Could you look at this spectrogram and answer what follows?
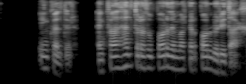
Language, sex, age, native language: Icelandic, male, 20-29, Icelandic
